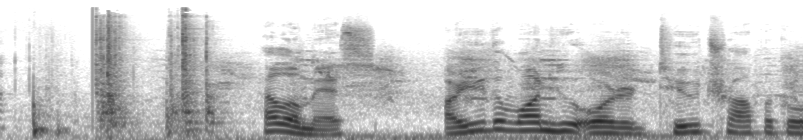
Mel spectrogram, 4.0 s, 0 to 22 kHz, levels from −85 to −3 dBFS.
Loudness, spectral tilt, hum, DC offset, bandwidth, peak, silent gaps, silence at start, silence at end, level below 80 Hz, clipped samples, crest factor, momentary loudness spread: -25 LUFS; -4.5 dB/octave; none; 0.1%; 18 kHz; -4 dBFS; none; 0 s; 0 s; -46 dBFS; under 0.1%; 22 dB; 10 LU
